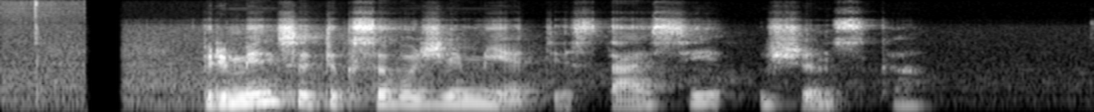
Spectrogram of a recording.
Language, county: Lithuanian, Vilnius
